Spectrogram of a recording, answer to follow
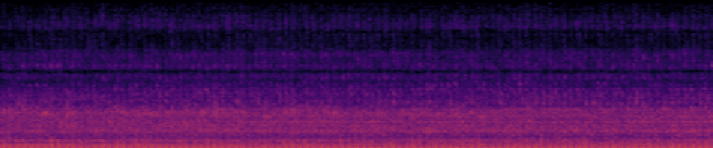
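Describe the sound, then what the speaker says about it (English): A small engine idles steadily with its choke left partly on, a continuous even mechanical drone near a heavy haul trailer, with no talk. "I left the choke on a little bit on that engine."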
